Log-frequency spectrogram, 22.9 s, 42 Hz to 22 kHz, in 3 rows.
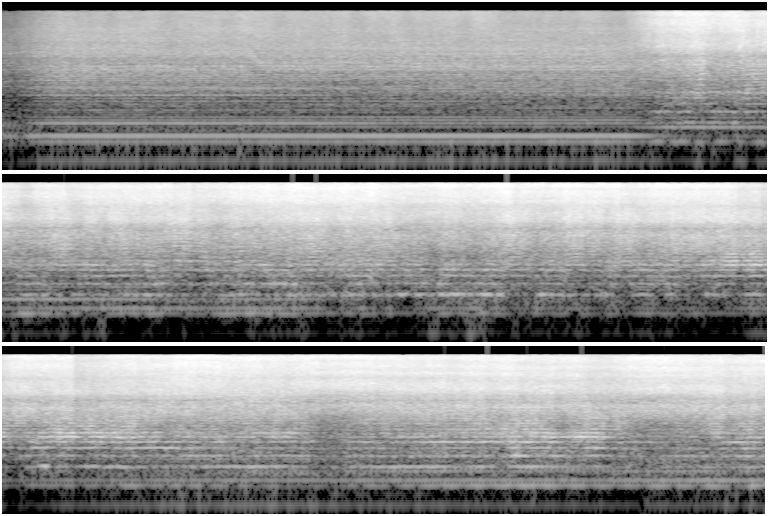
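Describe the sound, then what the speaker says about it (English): A petrol engine-driven pressure washer running steadily, joined partway through by the louder spinning rush of a 20 inch surface cleaner cleaning a patio, a continuous close drone with no pauses. "Surface cleaner, it's a 20 inch one, makes life a bit easier."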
